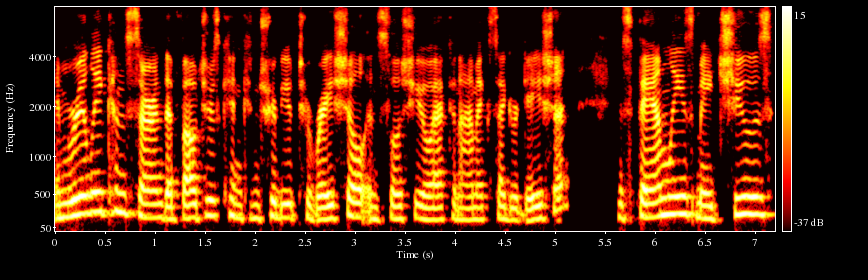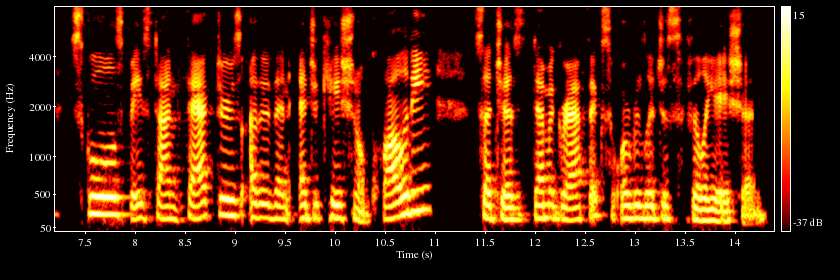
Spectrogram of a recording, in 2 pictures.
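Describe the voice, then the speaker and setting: A woman's voice: lowish voice, no room sound. Sniffly woman candidate with a cold. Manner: firm, earnest and measured. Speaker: candidate for state senate. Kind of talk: answering questions at a candidate forum.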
